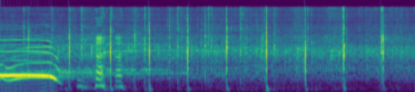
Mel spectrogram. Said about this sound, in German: Ey, Publikum, Leute. Wow. Ja, das sind Leute, echte Menschen. Ja. Kennt man gar nicht mehr. Ja, mach das noch einmal. Noch einmal Applaus, Sie haben es so lange nicht gehört.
